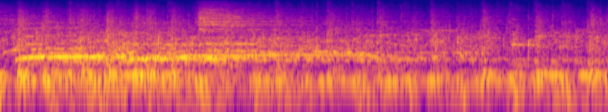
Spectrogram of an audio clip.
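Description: A live rock band with electric bass and guitar playing a steady vamp. A long held note rings over it for the first three seconds or so.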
